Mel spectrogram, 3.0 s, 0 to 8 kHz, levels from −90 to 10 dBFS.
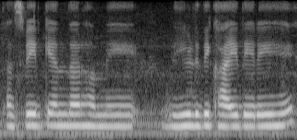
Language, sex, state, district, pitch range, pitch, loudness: Hindi, female, Madhya Pradesh, Bhopal, 205-215 Hz, 210 Hz, -15 LUFS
